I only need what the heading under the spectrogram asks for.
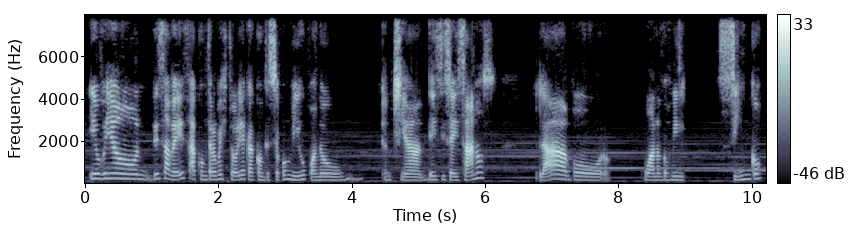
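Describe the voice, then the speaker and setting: A woman's voice: fairly low pitch, normal speed, a bit bright, a little hiss or hum. A woman in her thirties from Argentina with an Argentine Spanish accent, a Spanish speaker telling a personal story in a voice message with many hesitations. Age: 30s. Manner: hesitant, many fillers and restarts.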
